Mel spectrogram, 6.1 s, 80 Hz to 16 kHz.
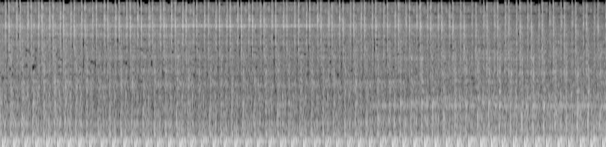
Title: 400ex bottom end engine noise after rebuild.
